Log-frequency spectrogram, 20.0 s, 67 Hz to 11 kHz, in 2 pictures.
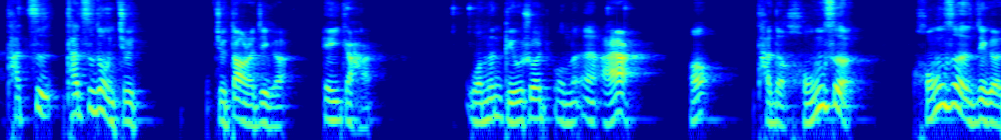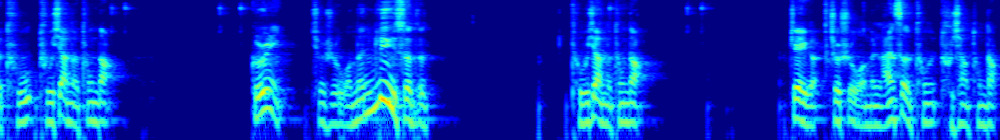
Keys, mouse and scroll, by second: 0.2 click, 4.6 click, 7.7-8.6 scroll, 11.1 click, 13.8-14.3 scroll, 16.0 click, 17.8-18.3 scroll, 18.3 middle click.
